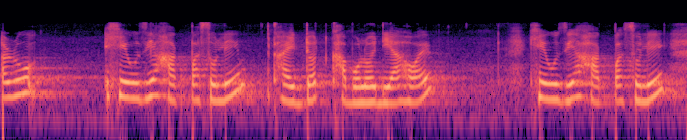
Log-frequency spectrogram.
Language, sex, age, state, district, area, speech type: Assamese, female, 18-30, Assam, Morigaon, rural, spontaneous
